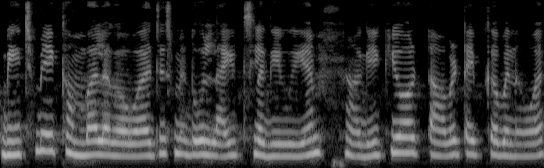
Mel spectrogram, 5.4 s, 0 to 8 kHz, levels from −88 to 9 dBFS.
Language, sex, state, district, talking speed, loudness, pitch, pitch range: Hindi, female, Bihar, Madhepura, 240 wpm, -29 LUFS, 245 Hz, 225-265 Hz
